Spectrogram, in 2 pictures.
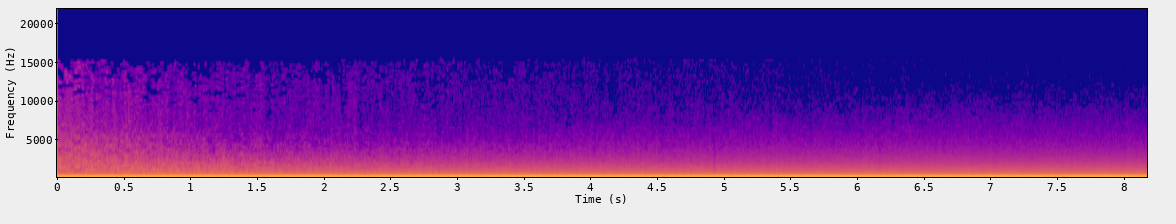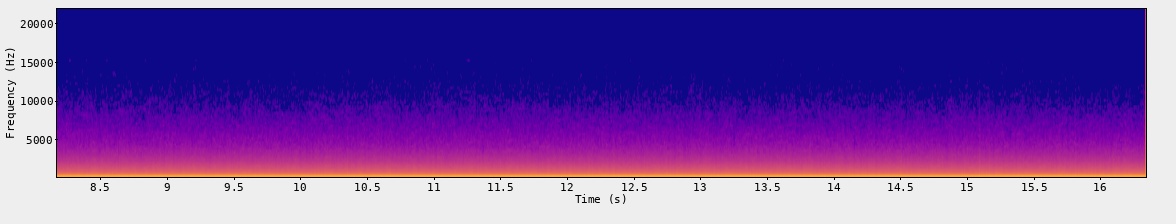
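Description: A loud, steady, deep synthesized bass tone held unbroken without any beat, a sub-bass test tone used to check a sound system's bass.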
